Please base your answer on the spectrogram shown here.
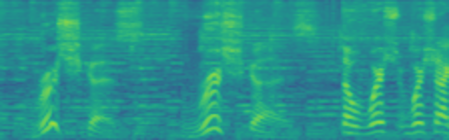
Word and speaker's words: Hruska's: check pronunciation for you evidently the H on the front is silent and this little Boomerang thing over the S makes a sh sound rkas rouskas so where where should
